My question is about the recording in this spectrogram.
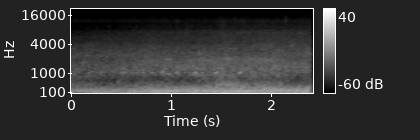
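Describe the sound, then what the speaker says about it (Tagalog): Strong sea waves surge and wash continuously at close range, a dense steady roar mixed with wind buffeting the microphone, with no talk over it. "Malakas po yung alon, kaya papasin nyo ang galaw po ng tubig."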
